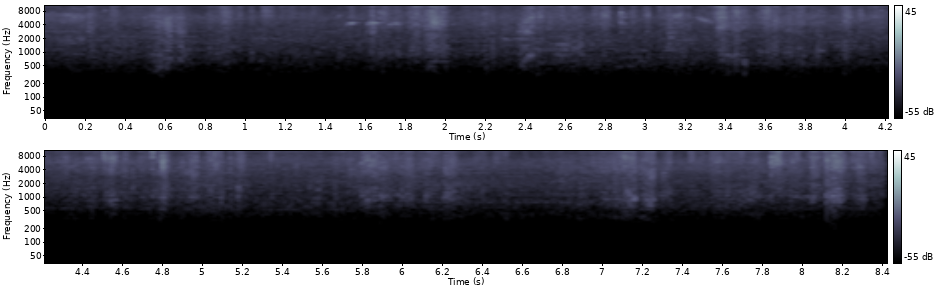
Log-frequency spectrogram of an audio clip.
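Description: Handling noise of a bicycle tyre and inner tube being worked off the wheel: irregular rubbing, rustling and light scrapes of rubber, with a few sharper clicks.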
